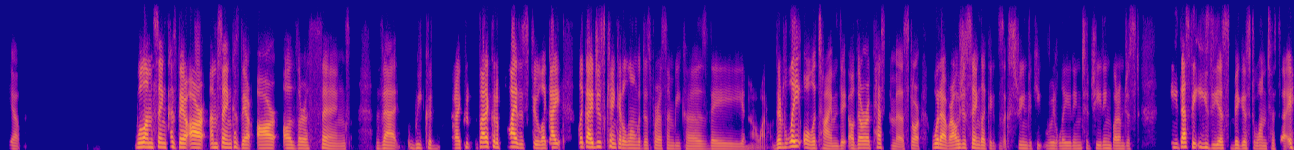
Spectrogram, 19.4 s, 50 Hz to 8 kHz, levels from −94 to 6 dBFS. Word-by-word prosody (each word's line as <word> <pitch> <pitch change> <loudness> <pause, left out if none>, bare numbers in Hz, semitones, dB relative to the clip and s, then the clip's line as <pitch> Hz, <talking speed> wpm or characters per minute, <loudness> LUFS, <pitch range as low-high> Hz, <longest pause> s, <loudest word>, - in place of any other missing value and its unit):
Yep. - - -10 1.7
Well, 230 +2 +6
I'm 225 -1 +6
saying 230 -1 +2
'cause 255 -2 -2
there 220 -2 +7
are 205 -2 +8
I'm 215 0 0
saying 210 -2 +2
'cause 240 - -4
there 180 -2 0
are 175 0 +3
other 170 -1 -2
things 145 -5 -6 0.4
that 155 -1 -1
we 185 +1 -11
could 165 -3 -10 0.2
that 185 - 0
I - - 0
could 220 +2 -11
that 240 - +8
I 245 - +8
could 250 0 0
apply 235 +2 +5
this 190 -4 -8
to. 185 - -4
Like, 180 0 -1
I 210 0 +5 0.3
like, 240 +1 0
I 230 - +9
just 245 +1 -3
can't 215 - -1
get 205 -2 -2
along 175 -1 -4
with 170 0 -9
this 165 -1 -10
person 155 -2 -8
because 140 -2 -10
they, 140 -1 -8 0.3
you 135 - -12
know - - -21
what, - - -16
they're 205 - +1
late 265 +6 +4
all 200 -3 0
the 180 - -1
time, 155 -5 -5
they 160 - -6
a 170 - -2
they're 185 0 +1
a 185 - -1
pessimist 170 - -7
or 155 -2 -3 0.2
whatever. 195 -6 +2
I 160 - +3
was 190 - -2
just 200 -2 -7
saying, 200 -4 -1
like, 165 -1 -4
it's 150 - -16
extreme 170 -2 -11
to 150 - -16
keep 160 +2 -18
relating 155 0 -10
to 165 +1 -17
cheating, 165 +2 -10
but 155 -1 -5
I'm 150 -1 -7
just 150 -1 -17 0.5
ea 215 -1 -8
that's 235 -1 +6
the 220 +1 -2
easiest, 175 -6 -4
biggest 170 -2 -5
one 155 -1 -8
to 145 - -14
say. 210 - -1
175 Hz, 240 wpm, -22 LUFS, 155-210 Hz, 1.7 s, I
